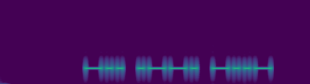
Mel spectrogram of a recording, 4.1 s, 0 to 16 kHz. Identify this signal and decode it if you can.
Morse code, heard as a keyed tone, about 17 wpm, 700 Hz. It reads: DPX
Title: USA Call Sign Postfixes - 3 Letters 17wpm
